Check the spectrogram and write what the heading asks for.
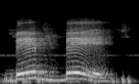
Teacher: a sílaba tônica é a última sílaba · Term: oxítona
